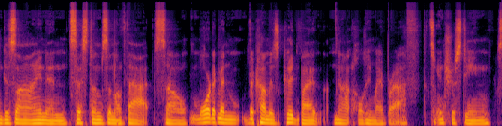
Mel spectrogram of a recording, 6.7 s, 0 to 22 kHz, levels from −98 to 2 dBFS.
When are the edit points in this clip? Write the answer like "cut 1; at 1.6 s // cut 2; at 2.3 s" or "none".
cut 1; at 0.9 s // cut 2; at 1.5 s // cut 3; at 2.5 s // cut 4; at 2.9 s // cut 5; at 3.3 s // cut 6; at 4.0 s // cut 7; at 4.4 s // cut 8; at 5.8 s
